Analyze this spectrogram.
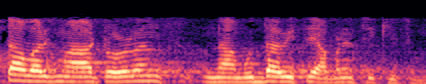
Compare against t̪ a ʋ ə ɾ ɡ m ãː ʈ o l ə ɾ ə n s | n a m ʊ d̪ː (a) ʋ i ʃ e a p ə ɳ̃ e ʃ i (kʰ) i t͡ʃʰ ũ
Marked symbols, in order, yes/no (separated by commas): yes, yes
